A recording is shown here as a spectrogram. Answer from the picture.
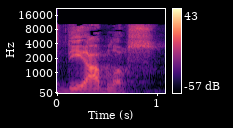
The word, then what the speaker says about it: Diablo: In Greek, and I believe Spanish, the word for devil is diablos.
